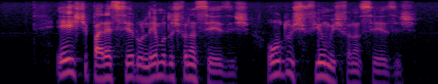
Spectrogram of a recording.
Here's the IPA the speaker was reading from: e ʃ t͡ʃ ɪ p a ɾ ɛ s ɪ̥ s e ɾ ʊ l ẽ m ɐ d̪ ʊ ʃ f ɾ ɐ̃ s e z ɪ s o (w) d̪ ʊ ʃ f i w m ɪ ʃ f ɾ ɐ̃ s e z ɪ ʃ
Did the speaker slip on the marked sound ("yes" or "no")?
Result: no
